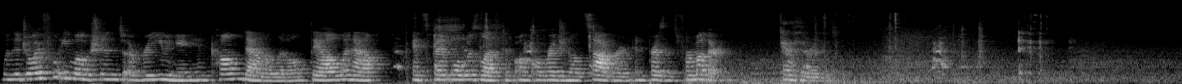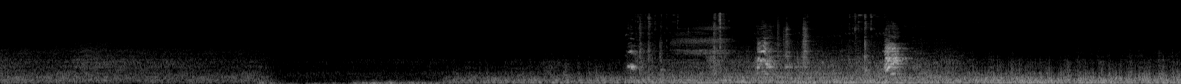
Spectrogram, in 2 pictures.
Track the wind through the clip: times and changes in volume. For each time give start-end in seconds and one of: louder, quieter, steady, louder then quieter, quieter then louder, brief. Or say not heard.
6.8-23.5 quieter then louder.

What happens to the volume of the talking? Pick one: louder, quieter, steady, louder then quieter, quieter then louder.
steady.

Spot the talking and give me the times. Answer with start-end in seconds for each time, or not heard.
0.0-8.4.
